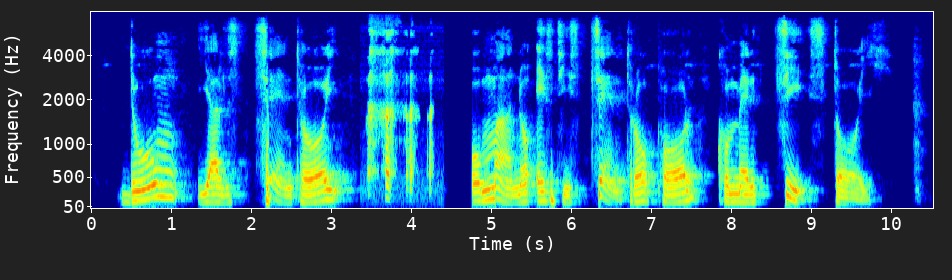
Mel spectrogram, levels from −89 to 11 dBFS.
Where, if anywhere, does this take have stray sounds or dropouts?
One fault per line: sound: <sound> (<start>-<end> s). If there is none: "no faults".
sound: laugh (3.4-4.3 s)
